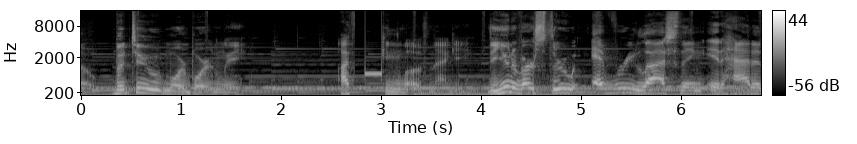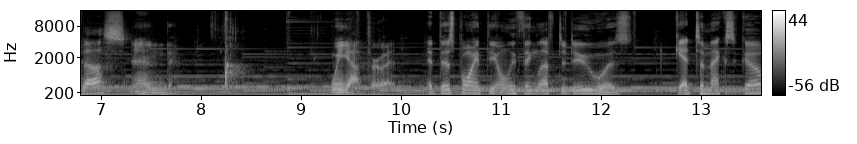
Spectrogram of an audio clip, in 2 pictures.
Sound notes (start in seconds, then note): 8.2 mouth pops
